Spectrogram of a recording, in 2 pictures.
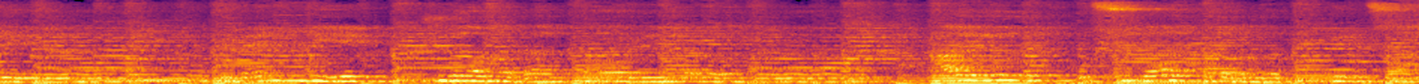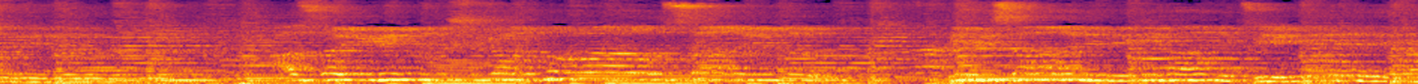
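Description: Live Turkish folk music: bağlama (saz) and guitar playing together, plucked strings throughout.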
